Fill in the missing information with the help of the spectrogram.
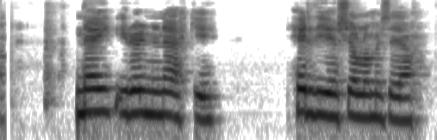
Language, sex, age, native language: Icelandic, male, 11, Icelandic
